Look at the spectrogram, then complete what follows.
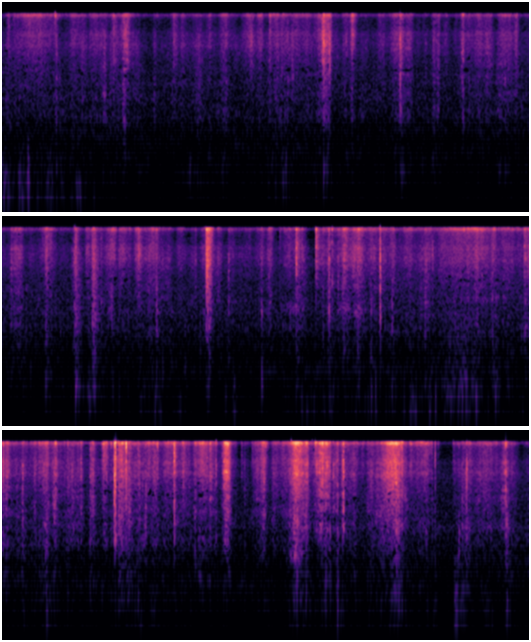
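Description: Tightly sealed plastic packaging being picked at and torn open by hand: irregular crinkling and crackling with scattered sharp clicks.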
